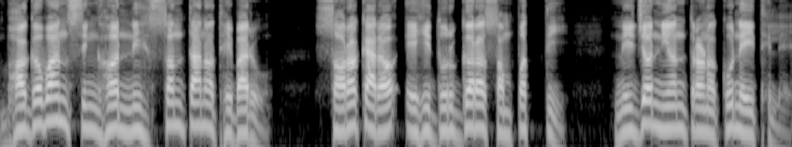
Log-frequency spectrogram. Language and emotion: Odia, neutral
